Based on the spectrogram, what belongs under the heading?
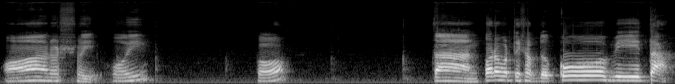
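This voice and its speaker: A recorded exam-prep lesson features a male teacher whose voice sits high with a darkish tone and a Bangladeshi Bengali accent. Drilling pronunciation, he asks, repeats what was answered, and draws model words out syllable by syllable.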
